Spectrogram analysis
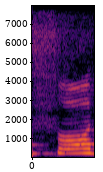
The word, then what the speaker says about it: ص: But Seen is a light letter and Sod is a heavy letter. Sod is a heavy letter. It is pronounced with more emphasis, but Seen is pronounced lightly.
